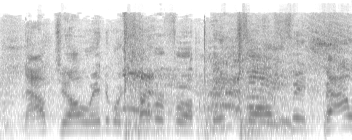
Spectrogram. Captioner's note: crowd chatter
